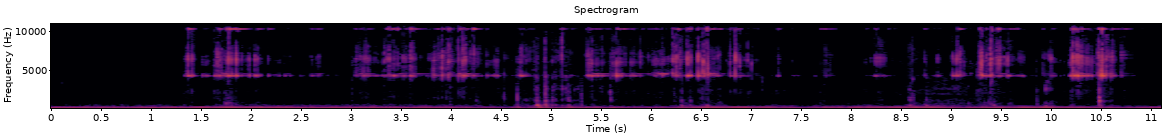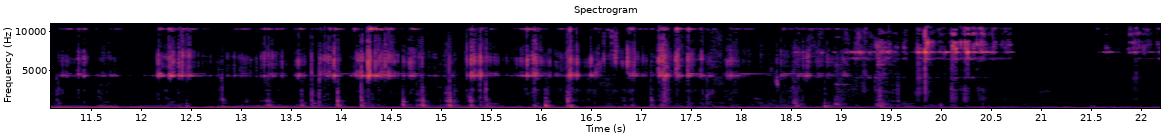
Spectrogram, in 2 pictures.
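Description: Small bell in a cat toy jingling in quick irregular shakes as a kitten bats and paws at it, dropping away near the end.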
